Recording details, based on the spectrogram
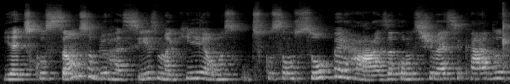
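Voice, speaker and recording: A young woman with a Brazilian Portuguese accent speaks frankly and with passion, her voice set a little high. She sits a bit back from the mic in a strongly echoing room. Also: fairly quick, sharp tone, recorded from a distance. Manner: frank, impassioned, speaks straight to viewers. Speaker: vlogger. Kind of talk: candid personal vlog.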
